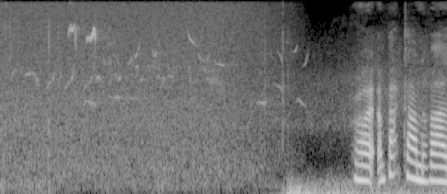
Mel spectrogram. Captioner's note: mildly disturbed sheep and birdsong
